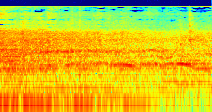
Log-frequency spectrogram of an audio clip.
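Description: Arena music over crowd noise after a goal, the music's bass cutting out about one and a half seconds in, with indistinct voices.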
